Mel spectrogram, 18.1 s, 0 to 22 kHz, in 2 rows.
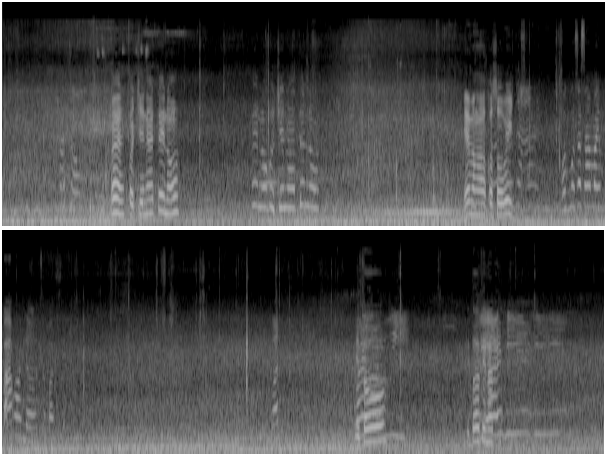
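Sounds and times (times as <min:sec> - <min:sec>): cars passing close by: 0:00.0 - 0:18.0.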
